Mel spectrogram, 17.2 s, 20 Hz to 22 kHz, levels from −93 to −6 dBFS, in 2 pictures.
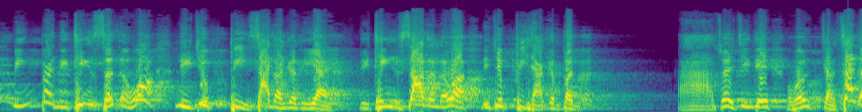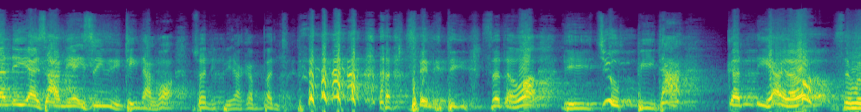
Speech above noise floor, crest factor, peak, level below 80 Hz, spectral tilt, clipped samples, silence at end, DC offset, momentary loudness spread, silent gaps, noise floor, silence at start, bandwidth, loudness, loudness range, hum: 37 dB; 12 dB; 0 dBFS; -40 dBFS; -6 dB/octave; under 0.1%; 0 s; 0.2%; 10 LU; none; -47 dBFS; 0 s; 15 kHz; -11 LUFS; 4 LU; none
